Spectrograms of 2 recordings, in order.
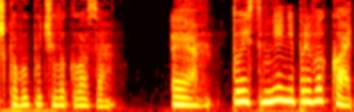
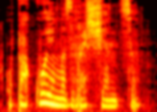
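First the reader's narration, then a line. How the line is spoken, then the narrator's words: Quiet grumble. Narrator (Russian): тихо пробурчала я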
